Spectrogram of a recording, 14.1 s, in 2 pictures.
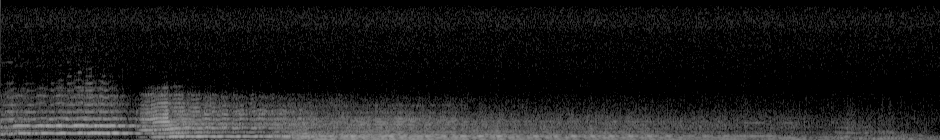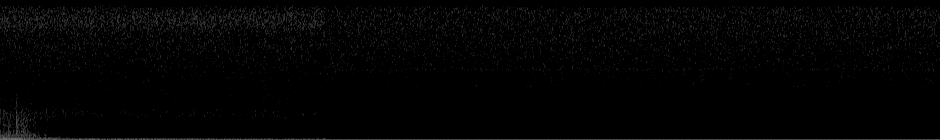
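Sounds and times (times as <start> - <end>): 
string quartet in B flat major: 0.0 - 7.6.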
